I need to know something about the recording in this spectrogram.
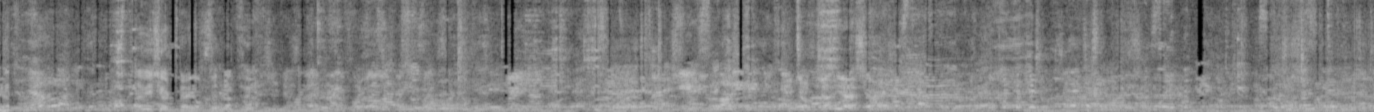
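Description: A crowd of men and women chat all around, close by.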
